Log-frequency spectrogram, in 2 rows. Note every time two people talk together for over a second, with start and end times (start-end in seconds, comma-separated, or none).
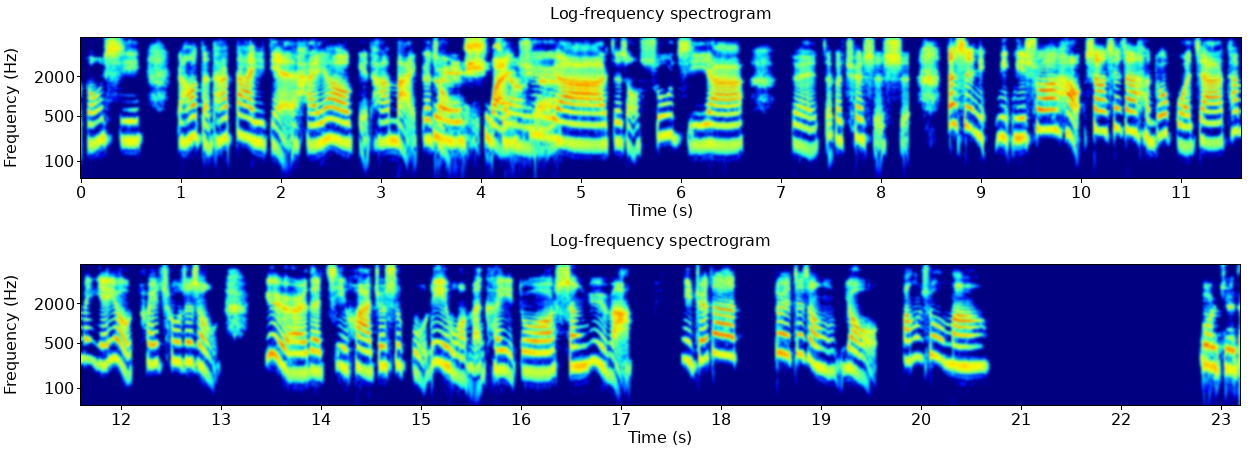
3.5-4.9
